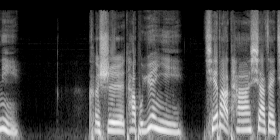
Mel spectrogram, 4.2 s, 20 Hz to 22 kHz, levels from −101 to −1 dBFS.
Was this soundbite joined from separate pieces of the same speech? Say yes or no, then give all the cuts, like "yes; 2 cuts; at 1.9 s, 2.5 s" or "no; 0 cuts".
yes; 1 cut; at 2.9 s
